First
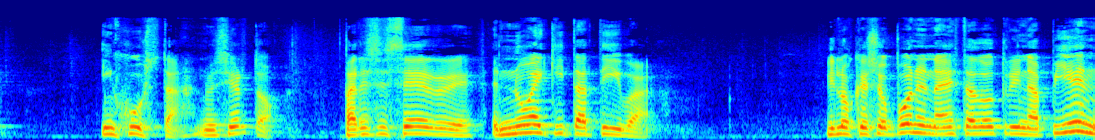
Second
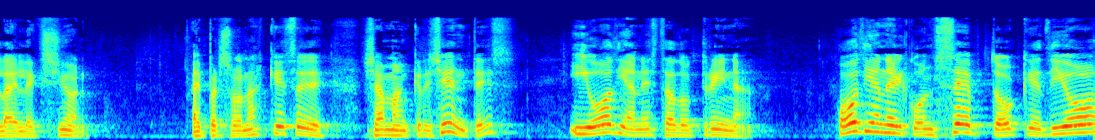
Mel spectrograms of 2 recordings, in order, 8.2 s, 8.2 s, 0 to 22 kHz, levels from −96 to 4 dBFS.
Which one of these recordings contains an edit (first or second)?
first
